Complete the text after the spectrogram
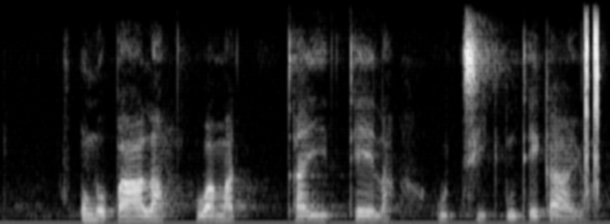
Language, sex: Zulu, female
